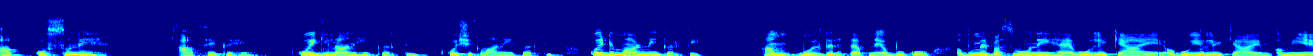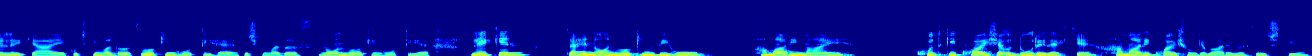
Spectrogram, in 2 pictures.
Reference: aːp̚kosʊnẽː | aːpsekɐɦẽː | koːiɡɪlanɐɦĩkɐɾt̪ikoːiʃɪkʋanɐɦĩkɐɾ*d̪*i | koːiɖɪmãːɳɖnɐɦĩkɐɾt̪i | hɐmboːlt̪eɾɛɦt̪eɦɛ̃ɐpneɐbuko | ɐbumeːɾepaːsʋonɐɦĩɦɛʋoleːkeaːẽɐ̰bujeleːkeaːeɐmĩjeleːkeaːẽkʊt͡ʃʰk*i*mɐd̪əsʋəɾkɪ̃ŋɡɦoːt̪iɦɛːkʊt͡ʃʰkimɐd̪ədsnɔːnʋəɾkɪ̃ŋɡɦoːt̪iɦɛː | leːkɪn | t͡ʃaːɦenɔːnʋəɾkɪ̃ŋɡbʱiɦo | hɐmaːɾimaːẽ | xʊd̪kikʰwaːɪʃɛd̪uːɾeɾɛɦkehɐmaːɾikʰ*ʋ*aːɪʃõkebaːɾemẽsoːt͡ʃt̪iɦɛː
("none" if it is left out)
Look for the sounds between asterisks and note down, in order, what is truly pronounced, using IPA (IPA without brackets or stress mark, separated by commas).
t̪, i, w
